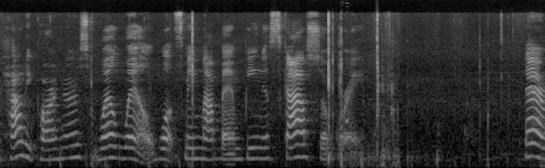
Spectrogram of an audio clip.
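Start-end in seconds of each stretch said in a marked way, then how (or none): 0.1-4.5 put-on country accent. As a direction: greet them like a country-accented saloon cowboy. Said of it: "I'm about to do a country accent".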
